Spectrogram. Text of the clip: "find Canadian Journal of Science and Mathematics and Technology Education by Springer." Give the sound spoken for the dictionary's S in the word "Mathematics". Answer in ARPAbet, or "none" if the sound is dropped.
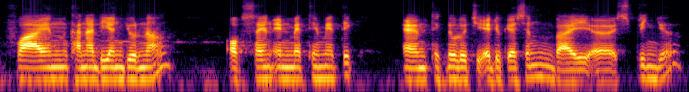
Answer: none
